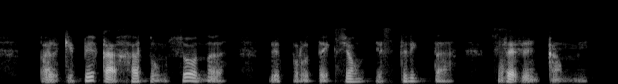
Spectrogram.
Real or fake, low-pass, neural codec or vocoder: fake; 5.4 kHz; vocoder, 22.05 kHz, 80 mel bands, HiFi-GAN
